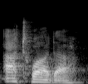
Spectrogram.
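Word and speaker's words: attavāda: It's headed Asmimana and Atwada. Atavada, it's spelt, so, which is correct spelling. Asmimana and Atavada, pronounced wada.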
